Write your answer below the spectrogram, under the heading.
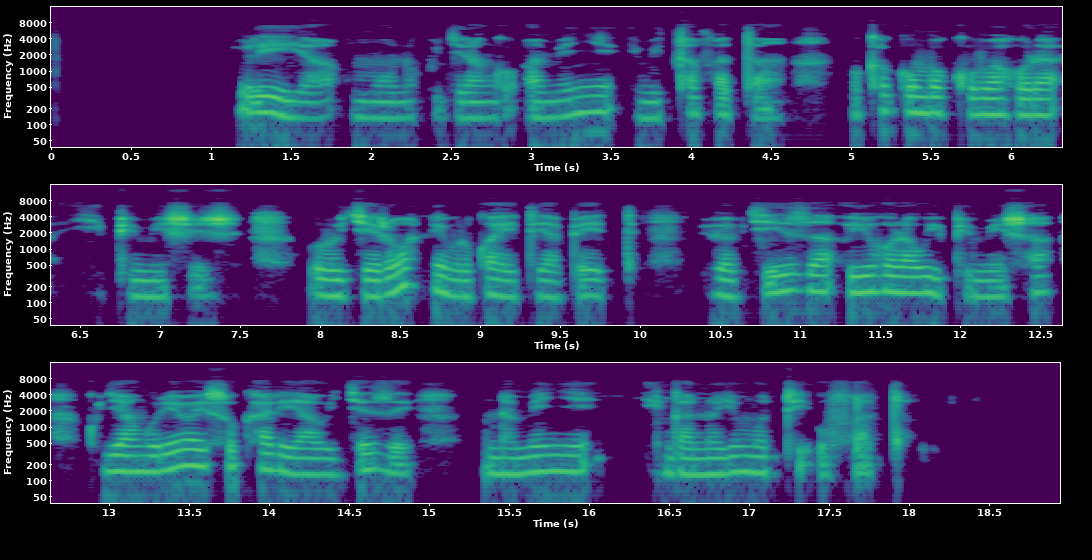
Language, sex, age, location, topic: Kinyarwanda, female, 18-24, Kigali, health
